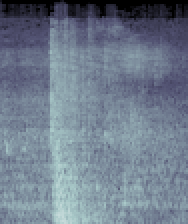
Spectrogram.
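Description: A sliding door is pulled open with a sudden loud, broad rush of noise, followed by a sustained rumbling slide that fades gradually over the next second.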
